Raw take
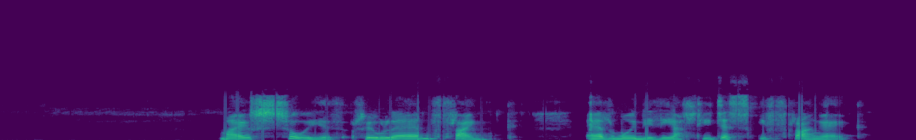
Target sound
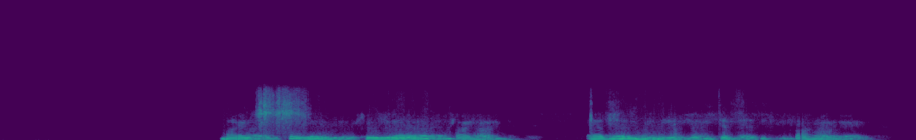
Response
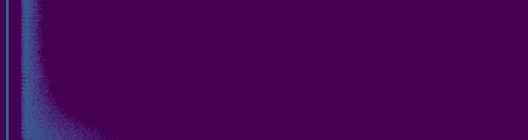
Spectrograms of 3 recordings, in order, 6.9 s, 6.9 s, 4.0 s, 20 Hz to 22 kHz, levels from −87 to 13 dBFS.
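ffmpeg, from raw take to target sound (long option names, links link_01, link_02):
-filter_complex "[0:a]firequalizer=gain_entry='entry(320,0);entry(1100,-27);entry(3000,-14)':delay=0.05:min_phase=1,acrossover=split=550|2700[link_01][link_02][link_03];[link_03]acrusher=bits=5:mix=0:aa=0.000001[link_04];[link_01][link_02][link_04]amix=inputs=3:normalize=0,bandreject=frequency=50:width_type=h:width=6,bandreject=frequency=100:width_type=h:width=6,bandreject=frequency=150:width_type=h:width=6[link_05];[1:a]atrim=start_sample=2205,afade=type=out:start_time=0.26:duration=0.01,atrim=end_sample=11907[link_06];[link_05][link_06]afir=irnorm=-1:irlink=0" -ar 48000 -c:a libopus -b:a 10k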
